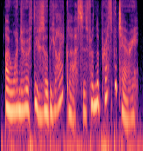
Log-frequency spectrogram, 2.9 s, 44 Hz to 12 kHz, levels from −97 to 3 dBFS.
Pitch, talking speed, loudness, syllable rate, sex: 205 Hz, 230 wpm, -17 LUFS, 7.2 syllables/s, female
